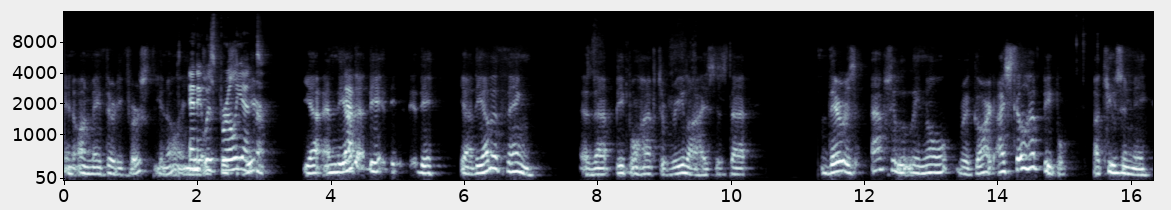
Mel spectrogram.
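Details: Adult man with permanent vocal cord damage from intubation during illness; finds speaking very hard, especially for sustained periods; dysphonia after intubation injury.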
